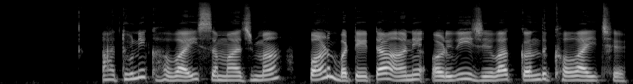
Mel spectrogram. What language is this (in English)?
Gujarati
